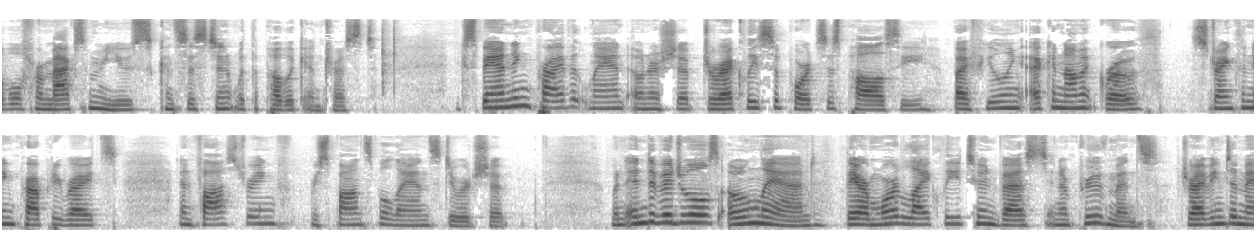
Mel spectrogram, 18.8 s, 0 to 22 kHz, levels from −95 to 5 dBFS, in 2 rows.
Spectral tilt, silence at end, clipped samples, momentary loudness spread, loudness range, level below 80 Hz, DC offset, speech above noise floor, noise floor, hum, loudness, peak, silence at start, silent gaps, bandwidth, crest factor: -3.5 dB/octave; 0 s; under 0.1%; 12 LU; 6 LU; -58 dBFS; under 0.1%; 25 dB; -55 dBFS; none; -30 LUFS; -10 dBFS; 0 s; none; 11.5 kHz; 22 dB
